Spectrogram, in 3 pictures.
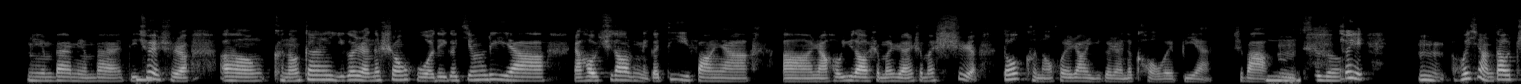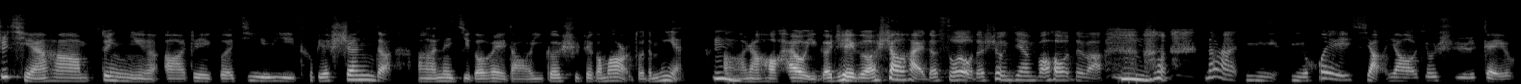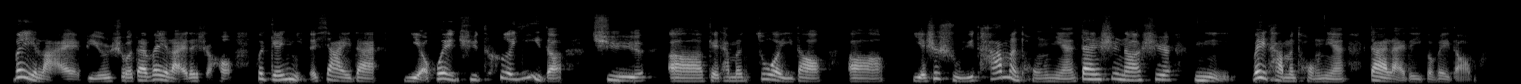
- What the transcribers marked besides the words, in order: laughing while speaking: "这个上海的所有的生煎包，对吧？"; chuckle
- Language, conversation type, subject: Chinese, podcast, 你能分享一道让你怀念的童年味道吗？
